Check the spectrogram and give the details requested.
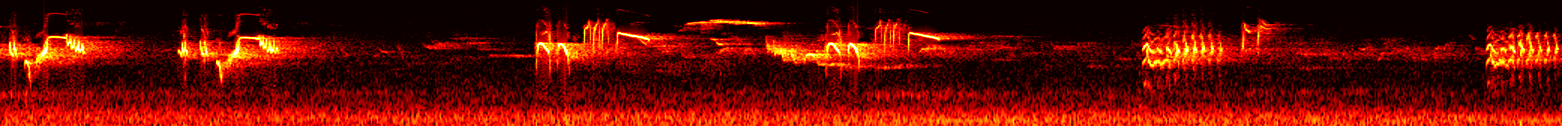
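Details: Song thrush singing at dawn in Tyresta National Park, Sweden: loud, clear phrases of whistles and sharp notes, a new phrase every second or two, over a soft low rumble.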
